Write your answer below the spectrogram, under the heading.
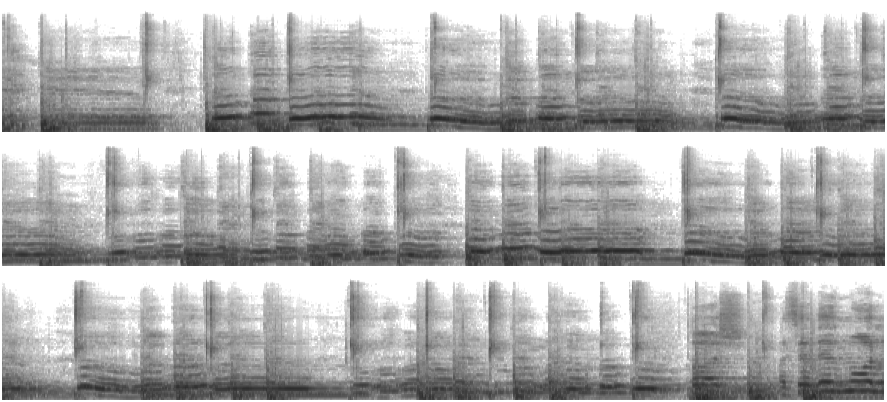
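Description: Male a cappella group singing sustained, gliding close harmonies, with sharp beatboxed percussion clicking throughout.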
